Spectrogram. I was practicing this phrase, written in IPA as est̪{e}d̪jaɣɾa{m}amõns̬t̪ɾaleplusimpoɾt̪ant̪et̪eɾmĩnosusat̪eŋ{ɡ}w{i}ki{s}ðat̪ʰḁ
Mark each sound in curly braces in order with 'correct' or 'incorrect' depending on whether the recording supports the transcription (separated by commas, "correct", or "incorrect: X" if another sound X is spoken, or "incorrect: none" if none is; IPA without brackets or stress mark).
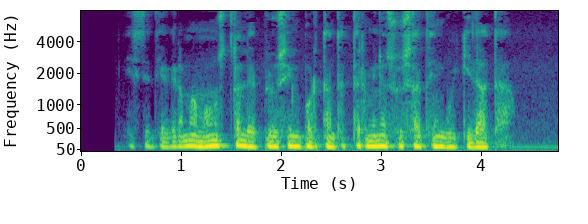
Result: correct, correct, correct, correct, incorrect: none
